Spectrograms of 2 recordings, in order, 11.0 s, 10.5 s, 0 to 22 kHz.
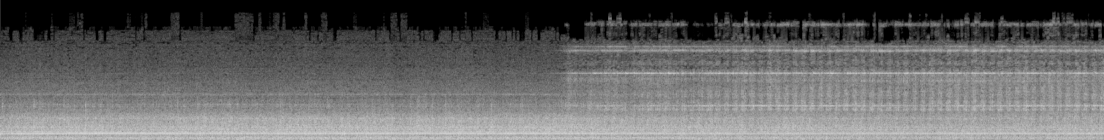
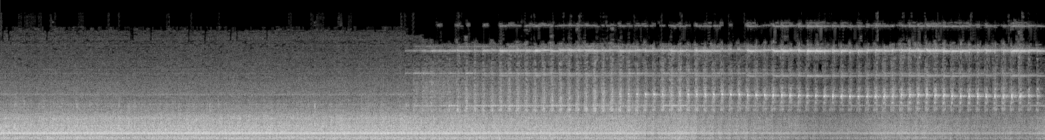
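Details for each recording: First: Hobby lathe facing a Kerzel model engine flywheel, 10 thou cut with a resharpened, larger-radius tool angled in: steady, even cutting hiss with a clear high ring and no chatter; clean, normal facing cut. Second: Hobby lathe facing a Kerzel model engine flywheel, about 5 thou cut: steady machining whine, then a fast, even ringing chatter of roughly three beats a second; the tool cuts poorly, to be resharpened or replaced.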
